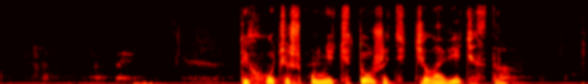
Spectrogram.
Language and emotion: Russian, neutral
